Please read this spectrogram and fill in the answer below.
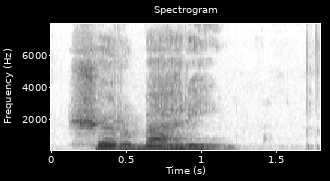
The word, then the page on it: sciorbari: Calabrese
